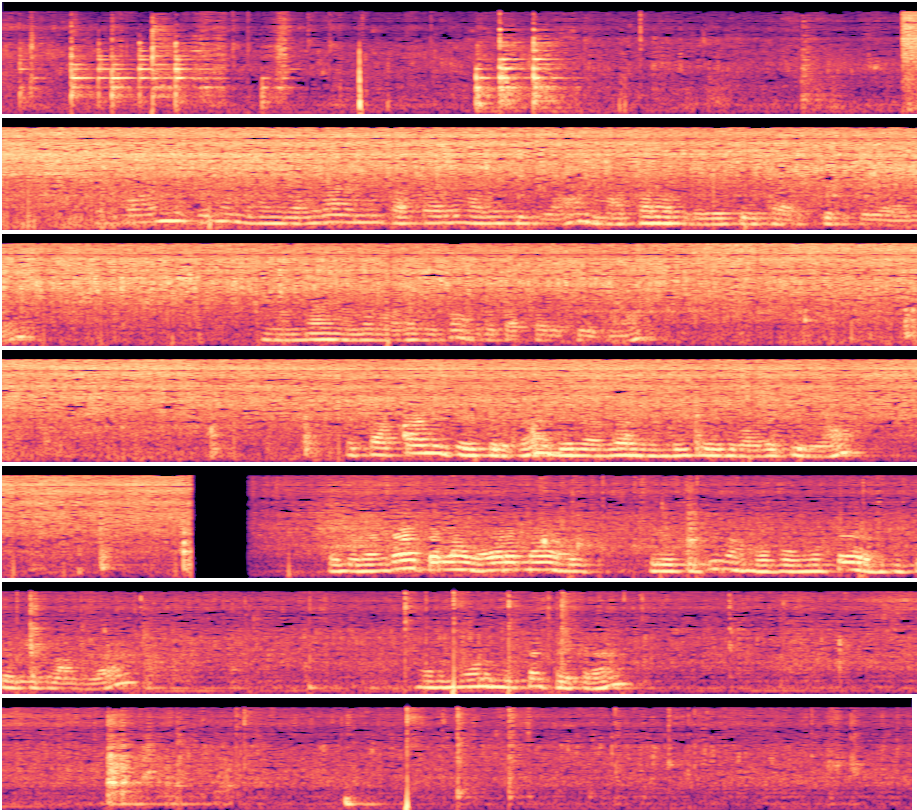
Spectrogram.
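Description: Onion and tomato pieces frying in hot oil in a pan, a loud steady sizzle that starts suddenly a few seconds in and cuts off abruptly about two-thirds of the way through. Quieter clicks of stirring and pan handling come before and after it.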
